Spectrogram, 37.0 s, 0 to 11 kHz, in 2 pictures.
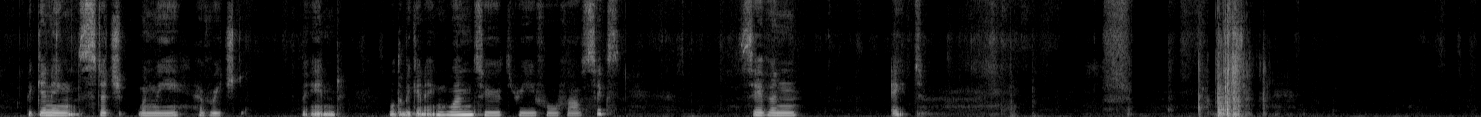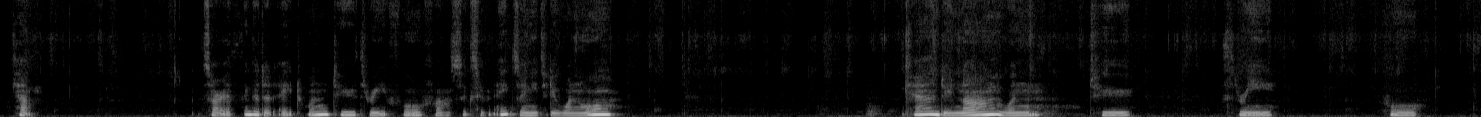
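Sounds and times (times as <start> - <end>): yarn and crochet hook rustles: 0.0 - 16.2, 17.6 - 21.9, 24.0 - 37.0
woman speaking: 0.4 - 3.0, 3.8 - 4.3, 4.9 - 7.8, 9.2 - 10.0, 11.2 - 11.6, 18.7 - 19.0, 21.1 - 26.3, 29.8 - 32.7, 33.8 - 34.5, 35.9 - 36.3.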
